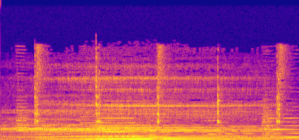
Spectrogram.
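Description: A cow lets out a long, steady low moo lasting a couple of seconds, loud, with faint regular clicking ticks underneath.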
